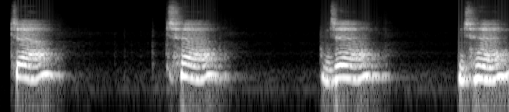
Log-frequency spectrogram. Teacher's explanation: चय वर्ग तालव्य में होता है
